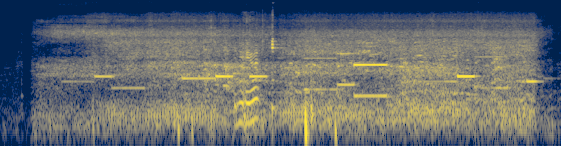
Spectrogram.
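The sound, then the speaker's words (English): A tinkly ice cream truck jingle plays a simple repeating melody of bright, sustained tones over steady street noise, with a brief spoken question near the middle. “And have any of you ever chased the ice cream truck?”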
